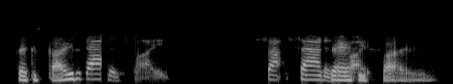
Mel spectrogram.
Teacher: The stress should be on the first syllable.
